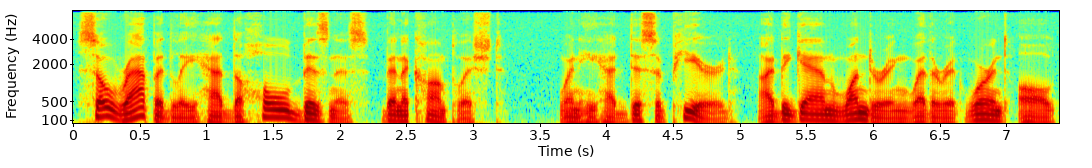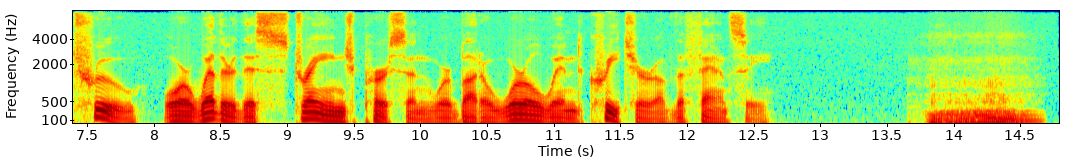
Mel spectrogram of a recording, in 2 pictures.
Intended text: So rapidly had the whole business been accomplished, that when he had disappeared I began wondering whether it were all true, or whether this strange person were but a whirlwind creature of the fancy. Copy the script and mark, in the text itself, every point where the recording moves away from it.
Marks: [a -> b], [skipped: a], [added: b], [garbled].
So rapidly had the whole business been accomplished, [skipped: that] when he had disappeared I began wondering whether it [were -> weren't] all true, or whether this strange person were but a whirlwind creature of the fancy.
